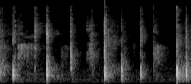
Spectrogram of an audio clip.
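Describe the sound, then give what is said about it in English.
A burst of scattered hand claps from a group at a worship service at Faith Conference Worship Center, sharp and irregular rather than in unison, about a dozen distinct smacks over two seconds with no voices. “Can we just give God a clap, please?”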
